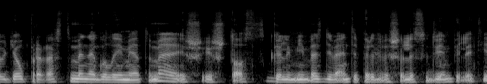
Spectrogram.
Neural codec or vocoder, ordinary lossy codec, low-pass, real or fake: none; AAC, 64 kbps; 14.4 kHz; real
